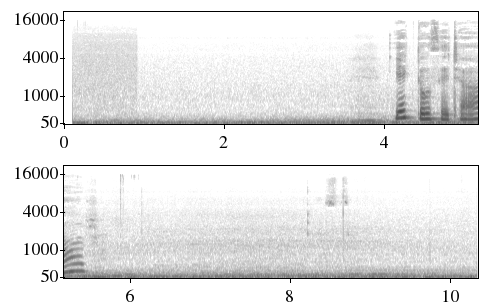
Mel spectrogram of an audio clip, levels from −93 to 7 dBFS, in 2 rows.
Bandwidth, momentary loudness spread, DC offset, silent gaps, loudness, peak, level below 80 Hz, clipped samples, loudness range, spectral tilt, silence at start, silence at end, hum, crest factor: 16 kHz; 19 LU; under 0.1%; none; -39 LUFS; -18 dBFS; -46 dBFS; under 0.1%; 15 LU; -6.5 dB/octave; 0.1 s; 0 s; none; 22 dB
